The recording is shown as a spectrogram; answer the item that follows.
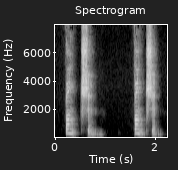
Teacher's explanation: the second syllable is unstressed and therefore the i o becomes a schwa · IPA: /ə/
